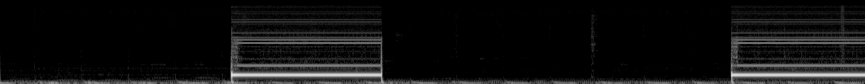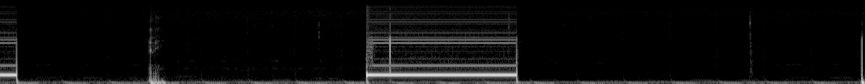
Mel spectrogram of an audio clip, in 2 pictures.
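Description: Telephone ringback tone plays while a call is placed back. Three long steady tones at the same pitch sound at even intervals, separated by gaps of faint crackling line noise.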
